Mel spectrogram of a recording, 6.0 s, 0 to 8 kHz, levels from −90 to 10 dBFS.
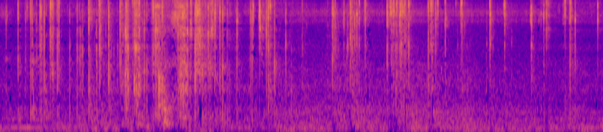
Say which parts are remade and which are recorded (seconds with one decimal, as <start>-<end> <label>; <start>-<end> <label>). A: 0.0-0.8 remade; 0.8-1.4 recorded; 1.4-2.9 remade; 2.9-5.4 recorded; 5.4-6.0 remade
